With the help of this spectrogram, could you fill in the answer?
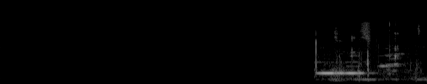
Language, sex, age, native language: Icelandic, male, 12, Icelandic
